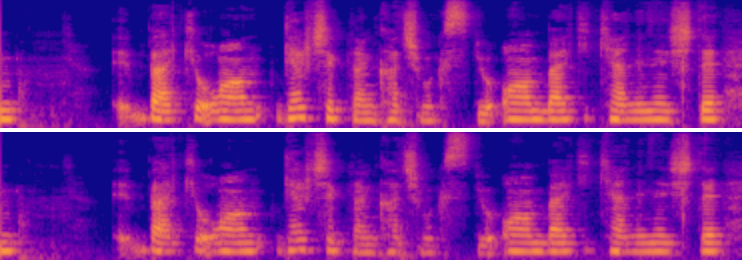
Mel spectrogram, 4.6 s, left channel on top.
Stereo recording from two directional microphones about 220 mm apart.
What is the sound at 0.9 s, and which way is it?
Speech, 45° left (ahead or behind).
